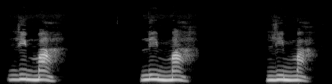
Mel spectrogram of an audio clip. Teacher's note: Ang pang-apat na paraan ng artikulasyon ay ang tagilid. Ang hangin ay lumalabas sa gilid ng dila. Halimbawa, and bahagyang nakataas ang dila gaya ng salitang lima.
